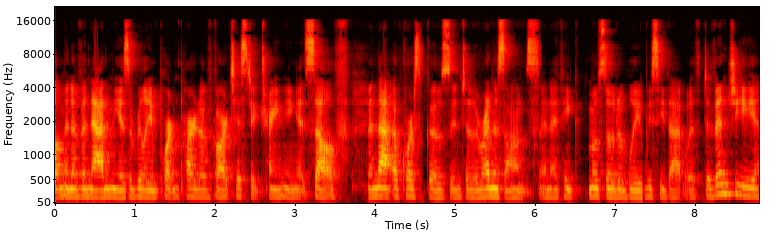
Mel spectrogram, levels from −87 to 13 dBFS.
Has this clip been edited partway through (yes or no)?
no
